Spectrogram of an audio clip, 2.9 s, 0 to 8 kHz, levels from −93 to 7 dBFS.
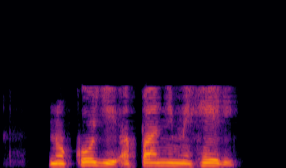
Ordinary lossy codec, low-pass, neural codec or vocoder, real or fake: AAC, 16 kbps; 7.2 kHz; none; real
